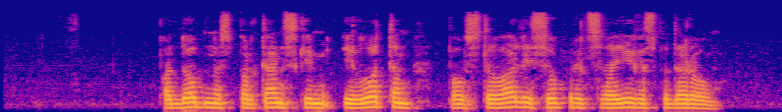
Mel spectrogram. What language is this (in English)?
Belarusian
